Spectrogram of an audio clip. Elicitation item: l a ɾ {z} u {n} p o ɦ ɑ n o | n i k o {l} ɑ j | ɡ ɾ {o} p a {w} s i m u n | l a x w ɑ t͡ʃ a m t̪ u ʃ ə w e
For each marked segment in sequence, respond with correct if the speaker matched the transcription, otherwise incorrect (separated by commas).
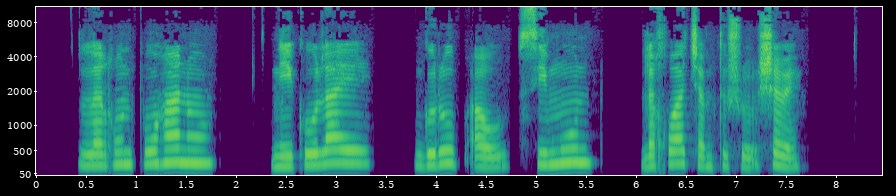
incorrect, correct, correct, incorrect, correct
